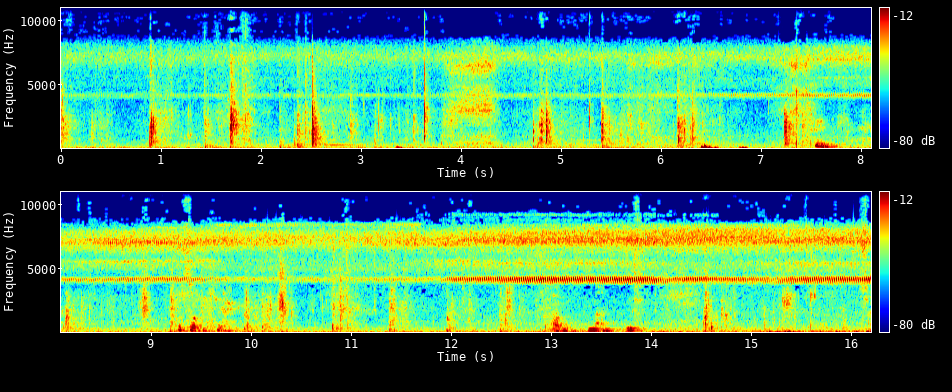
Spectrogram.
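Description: Steady high-pitched insect chorus from the field outside, growing louder about halfway through and again near the end. Scattered footsteps and knocks on the debris-strewn barn floor.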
